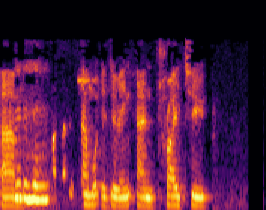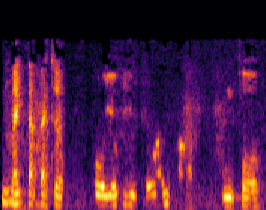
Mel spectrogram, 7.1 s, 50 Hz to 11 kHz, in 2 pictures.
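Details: Adult British man who has stammered since age five; a repeating stammer in childhood later took hold; speech much better than 15 years ago; uses voluntary stammering and modification techniques; stuttering (stammering).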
